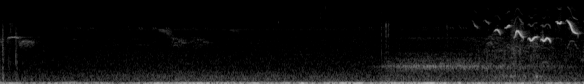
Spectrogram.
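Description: Galapagos mockingbirds give a burst of quick, high chirps and tweets near the end, close and clear over a steady low outdoor rumble and faint distant bird calls.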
